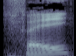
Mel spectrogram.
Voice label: "fei2", Mandarin; drinks

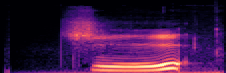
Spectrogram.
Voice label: "zhi3", Mandarin; classroom

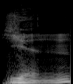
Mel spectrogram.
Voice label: "yin3", Mandarin; drinks

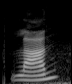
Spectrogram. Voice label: "lan2", Mandarin; colors

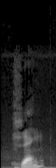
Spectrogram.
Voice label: "huang2", Mandarin; colors

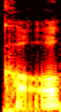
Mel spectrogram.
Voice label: "kou3", chinese, mandarin

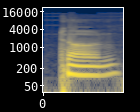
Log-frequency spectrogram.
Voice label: tone dipping, mandarin; pinyin; tones

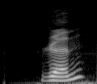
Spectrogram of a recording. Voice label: "ren2", pinyin, Mandarin

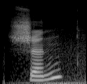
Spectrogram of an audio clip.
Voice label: "shen2", Mandarin; introductions

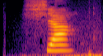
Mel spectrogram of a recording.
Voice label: "xia1", Mandarin; animals

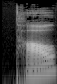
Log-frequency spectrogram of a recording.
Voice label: "tao2", Mandarin

